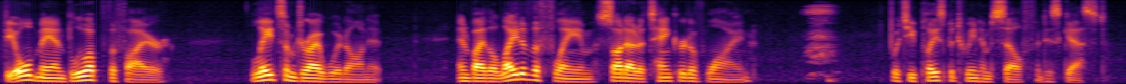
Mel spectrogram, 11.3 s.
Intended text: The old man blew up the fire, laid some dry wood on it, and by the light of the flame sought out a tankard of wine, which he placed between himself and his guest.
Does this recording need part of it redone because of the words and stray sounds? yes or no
yes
